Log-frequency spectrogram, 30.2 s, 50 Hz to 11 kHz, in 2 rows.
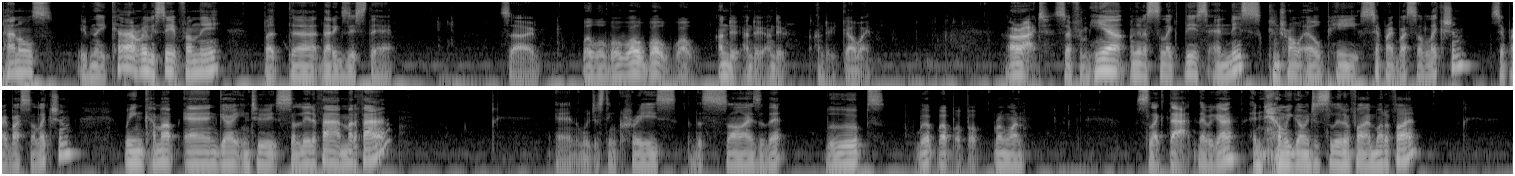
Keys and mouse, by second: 2.4-5.9 middle drag, 4.3 g, 5.9 right click, 6.0-8.8 middle drag, 6.7 ctrl+z, 7.1 ctrl+z, 8.8 right drag, 8.9-9.7 shift+middle drag, 9.7 click, 10.0 drag, 12.7 ctrl+l, 12.9 p, 15.1 middle click, 17.5-24.9 right drag, 24.9 middle click, 25.1 right click, 25.6 Tab, 26.0 middle click, 26.5 Tab, 27.0 right drag, 27.1 middle drag, 29.4 Tab, 29.4-30.2 right drag.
